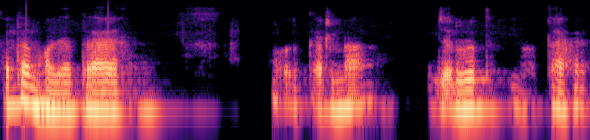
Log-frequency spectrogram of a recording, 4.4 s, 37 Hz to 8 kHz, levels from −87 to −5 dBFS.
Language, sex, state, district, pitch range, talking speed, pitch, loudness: Hindi, male, Bihar, Gaya, 120-135 Hz, 120 wpm, 125 Hz, -19 LUFS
